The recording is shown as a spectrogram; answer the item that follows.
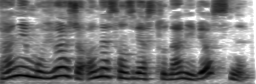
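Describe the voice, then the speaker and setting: A woman's voice: medium pitch, expressive, moderate pace, dark tone, breathy edge, pitched above the performer's own voice. A woman voicing a curious little boy in a children's storybook, asking questions in a raised childlike voice.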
